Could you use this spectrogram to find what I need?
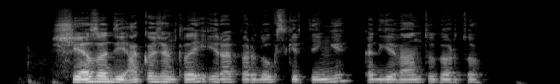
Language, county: Lithuanian, Kaunas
